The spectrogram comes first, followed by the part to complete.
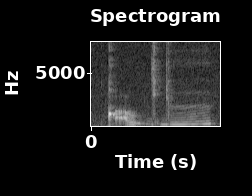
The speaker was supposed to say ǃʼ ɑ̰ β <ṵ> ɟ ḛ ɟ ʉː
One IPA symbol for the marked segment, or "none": ṵ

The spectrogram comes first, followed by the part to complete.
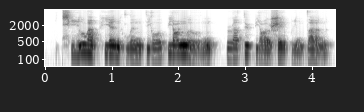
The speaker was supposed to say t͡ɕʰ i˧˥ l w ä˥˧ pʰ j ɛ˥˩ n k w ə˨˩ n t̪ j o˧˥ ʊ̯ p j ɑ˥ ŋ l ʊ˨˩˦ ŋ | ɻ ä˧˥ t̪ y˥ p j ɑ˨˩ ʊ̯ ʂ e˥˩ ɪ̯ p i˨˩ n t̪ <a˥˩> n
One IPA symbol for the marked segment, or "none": a˥˩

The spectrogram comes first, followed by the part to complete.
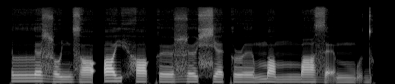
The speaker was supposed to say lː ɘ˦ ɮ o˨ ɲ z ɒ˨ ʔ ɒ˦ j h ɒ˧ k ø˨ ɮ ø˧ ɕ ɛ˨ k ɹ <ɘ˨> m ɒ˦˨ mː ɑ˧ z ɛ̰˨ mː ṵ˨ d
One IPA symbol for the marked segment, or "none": ɘ˨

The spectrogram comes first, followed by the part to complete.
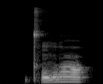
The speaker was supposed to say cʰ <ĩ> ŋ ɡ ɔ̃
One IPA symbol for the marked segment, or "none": ĩ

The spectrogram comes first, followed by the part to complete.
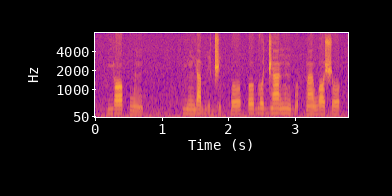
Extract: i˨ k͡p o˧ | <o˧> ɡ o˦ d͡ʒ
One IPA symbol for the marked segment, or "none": o˦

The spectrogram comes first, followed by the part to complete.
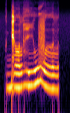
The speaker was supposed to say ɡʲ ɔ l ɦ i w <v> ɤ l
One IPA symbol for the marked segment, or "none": v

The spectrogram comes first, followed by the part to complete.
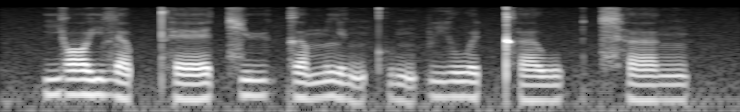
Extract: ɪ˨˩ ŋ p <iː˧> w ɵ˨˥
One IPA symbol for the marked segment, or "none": iː˧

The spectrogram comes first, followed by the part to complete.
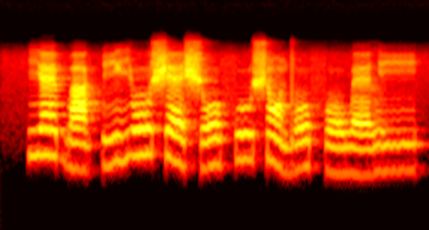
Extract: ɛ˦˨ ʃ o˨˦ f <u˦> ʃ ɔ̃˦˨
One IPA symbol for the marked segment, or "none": u˦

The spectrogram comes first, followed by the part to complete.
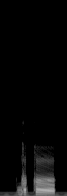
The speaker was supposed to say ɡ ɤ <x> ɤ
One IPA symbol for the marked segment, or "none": k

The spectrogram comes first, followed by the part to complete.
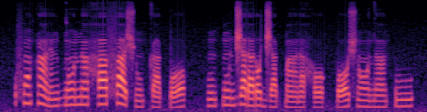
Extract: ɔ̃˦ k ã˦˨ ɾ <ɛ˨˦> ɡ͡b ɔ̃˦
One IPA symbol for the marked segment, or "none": ɛ̃˨˦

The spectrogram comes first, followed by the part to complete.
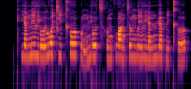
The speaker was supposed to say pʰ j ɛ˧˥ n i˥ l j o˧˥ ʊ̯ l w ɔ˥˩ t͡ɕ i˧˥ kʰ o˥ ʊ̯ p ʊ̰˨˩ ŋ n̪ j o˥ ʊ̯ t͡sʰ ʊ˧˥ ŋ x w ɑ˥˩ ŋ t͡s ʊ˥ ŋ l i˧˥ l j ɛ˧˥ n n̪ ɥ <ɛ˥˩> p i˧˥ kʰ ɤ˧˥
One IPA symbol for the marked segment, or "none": ɛ˥˩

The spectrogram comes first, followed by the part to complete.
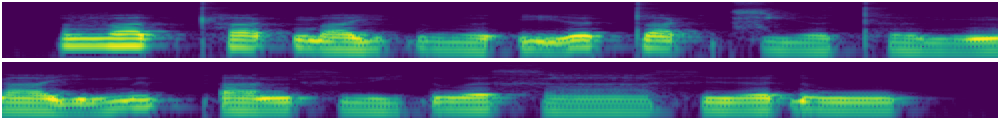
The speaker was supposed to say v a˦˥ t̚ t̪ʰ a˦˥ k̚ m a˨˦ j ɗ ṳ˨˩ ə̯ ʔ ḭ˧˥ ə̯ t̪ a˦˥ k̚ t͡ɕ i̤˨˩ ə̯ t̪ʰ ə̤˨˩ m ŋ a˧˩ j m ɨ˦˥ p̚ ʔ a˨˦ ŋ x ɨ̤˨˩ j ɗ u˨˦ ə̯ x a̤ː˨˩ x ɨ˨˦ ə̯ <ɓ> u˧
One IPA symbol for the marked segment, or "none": ɗ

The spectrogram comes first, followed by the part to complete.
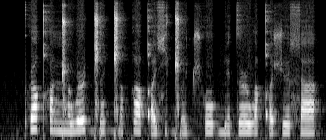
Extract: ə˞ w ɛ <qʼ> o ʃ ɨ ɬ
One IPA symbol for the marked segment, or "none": qʼ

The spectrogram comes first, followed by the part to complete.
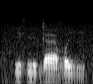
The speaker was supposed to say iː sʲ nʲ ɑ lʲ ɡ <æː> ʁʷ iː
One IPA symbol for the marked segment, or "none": æː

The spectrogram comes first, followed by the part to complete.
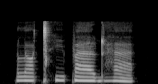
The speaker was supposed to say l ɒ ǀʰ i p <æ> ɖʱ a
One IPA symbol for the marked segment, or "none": a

